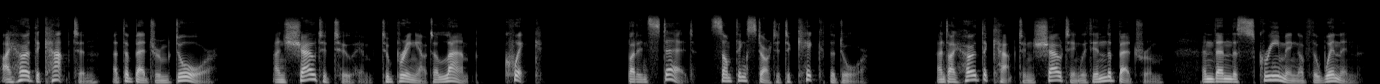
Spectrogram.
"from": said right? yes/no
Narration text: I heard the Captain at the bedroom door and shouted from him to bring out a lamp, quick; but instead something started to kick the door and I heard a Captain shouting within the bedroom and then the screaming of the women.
no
